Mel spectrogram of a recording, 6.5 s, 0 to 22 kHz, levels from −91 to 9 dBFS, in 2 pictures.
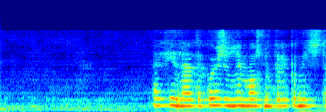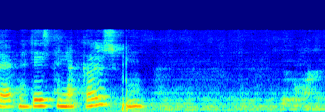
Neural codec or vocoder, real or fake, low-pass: codec, 24 kHz, 1 kbps, SNAC; fake; 7.2 kHz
